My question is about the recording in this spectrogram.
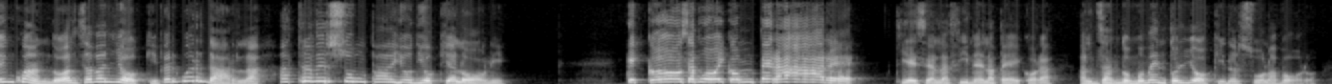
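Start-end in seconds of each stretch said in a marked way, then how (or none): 6.2-8.7 much higher, slow bleating sheep voice; old sheep shopkeeper. A narrator's reading. Old sheep shopkeeper asks Alice, slow bleating voice. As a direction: ask like an old knitting ewe behind the counter.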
